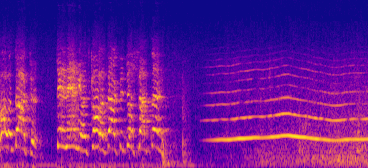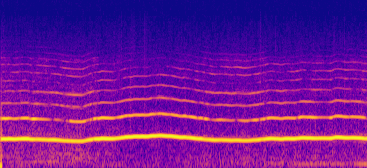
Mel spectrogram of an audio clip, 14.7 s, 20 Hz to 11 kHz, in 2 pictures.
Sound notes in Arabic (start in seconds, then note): 4.2 صافرات الإنذار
